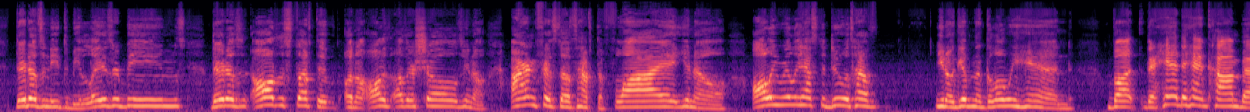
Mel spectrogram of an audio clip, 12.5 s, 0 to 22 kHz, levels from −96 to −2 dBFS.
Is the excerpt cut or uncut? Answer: uncut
